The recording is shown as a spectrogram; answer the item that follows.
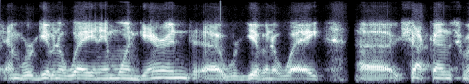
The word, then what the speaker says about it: Garand: I just want to mention real quick, I noticed that you pronounced it, the M1 Garand.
